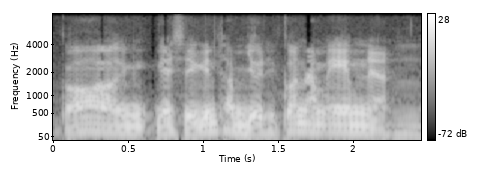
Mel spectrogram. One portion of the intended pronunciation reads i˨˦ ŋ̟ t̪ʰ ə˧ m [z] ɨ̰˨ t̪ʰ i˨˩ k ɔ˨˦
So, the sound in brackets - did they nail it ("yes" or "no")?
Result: yes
